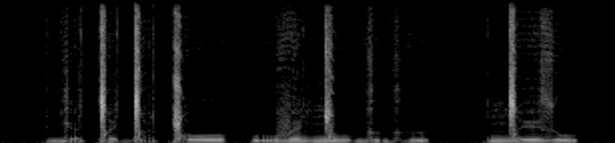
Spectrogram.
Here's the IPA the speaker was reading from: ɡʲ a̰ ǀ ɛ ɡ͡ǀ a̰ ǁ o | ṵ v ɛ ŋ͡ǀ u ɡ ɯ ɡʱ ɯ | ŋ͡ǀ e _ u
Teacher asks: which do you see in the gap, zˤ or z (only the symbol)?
z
